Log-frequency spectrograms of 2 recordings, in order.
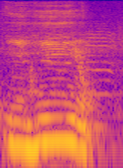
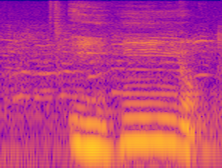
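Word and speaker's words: Ihinlon: Ihio, the way it is written, that is not the way it is being pronounced.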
